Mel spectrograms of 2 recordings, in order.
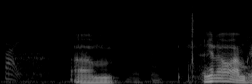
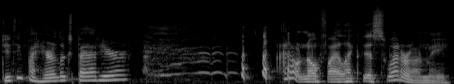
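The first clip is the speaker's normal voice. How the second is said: higher, primping and self-conscious; vain actress voice; 12 semitones higher than usual. Pretend. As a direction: fuss like a vain starlet. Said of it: "that's what she might be saying".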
